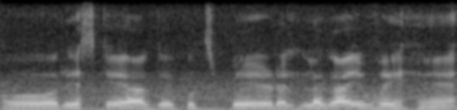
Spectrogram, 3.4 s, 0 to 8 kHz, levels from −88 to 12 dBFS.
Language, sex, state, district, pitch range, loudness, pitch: Hindi, male, Rajasthan, Bikaner, 145-160 Hz, -14 LUFS, 155 Hz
